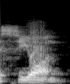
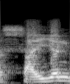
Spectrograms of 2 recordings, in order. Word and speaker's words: scion: को कहा जाता है सियोन। सो वन बड, वो जो सियोन है या साइयन भी इस तरह से भी प्रोनाउंसिएशन किया जाता है, तो ये जो साइयन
